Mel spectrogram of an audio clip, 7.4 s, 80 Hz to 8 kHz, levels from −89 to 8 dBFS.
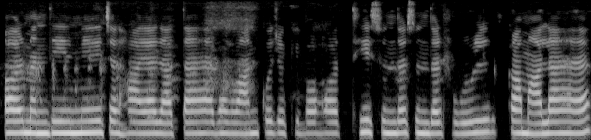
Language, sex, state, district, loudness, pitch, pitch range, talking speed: Hindi, female, Bihar, Kishanganj, -17 LUFS, 230 Hz, 230-235 Hz, 140 wpm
